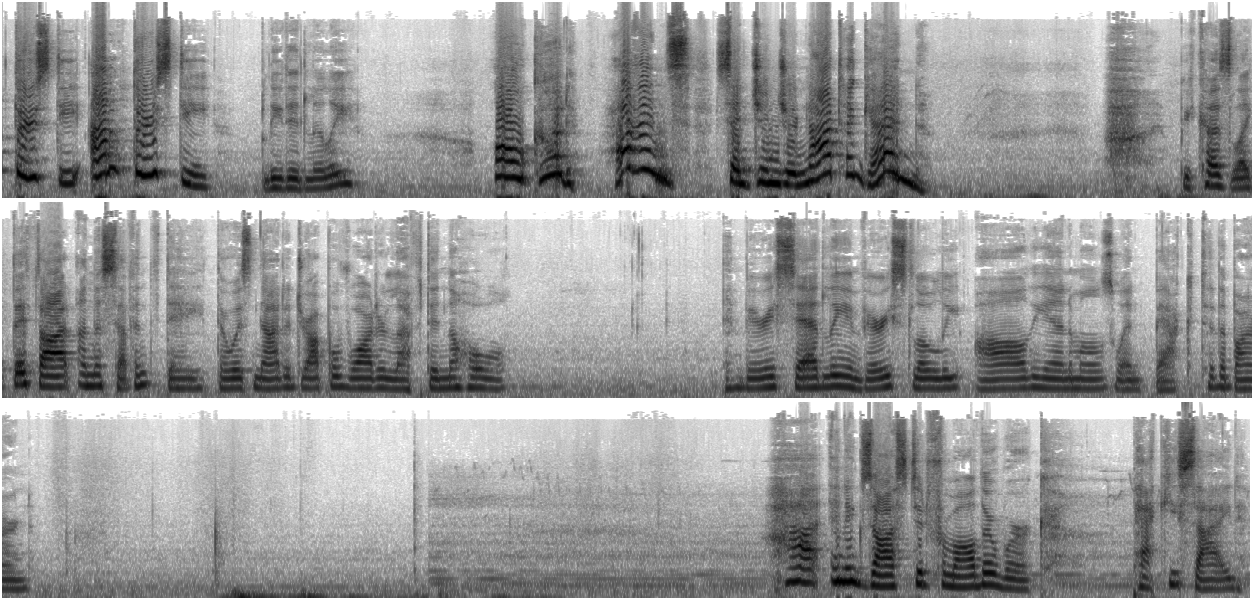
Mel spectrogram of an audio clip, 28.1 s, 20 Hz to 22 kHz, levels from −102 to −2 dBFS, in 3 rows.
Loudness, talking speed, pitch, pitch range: -10 LUFS, 115 wpm, 165 Hz, 145-215 Hz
